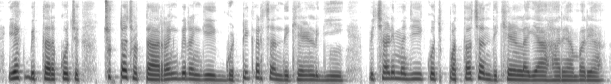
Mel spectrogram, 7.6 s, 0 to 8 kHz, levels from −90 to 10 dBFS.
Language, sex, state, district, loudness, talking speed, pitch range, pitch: Kumaoni, male, Uttarakhand, Uttarkashi, -20 LUFS, 140 wpm, 155-200 Hz, 180 Hz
